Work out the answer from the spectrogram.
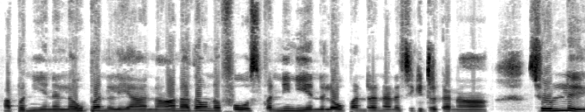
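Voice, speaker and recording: A man's voice: on the high side, steady tone, fairly quick, no room sound, lightly acted. A man voicing an insistent, devoted young man in a cartoon, demanding answers. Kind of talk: cartoon voice acting.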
